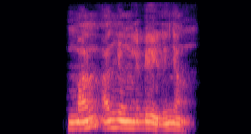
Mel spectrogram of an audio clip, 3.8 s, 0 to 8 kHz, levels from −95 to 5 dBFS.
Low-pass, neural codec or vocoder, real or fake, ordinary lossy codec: 7.2 kHz; codec, 16 kHz, 8 kbps, FreqCodec, smaller model; fake; AAC, 32 kbps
